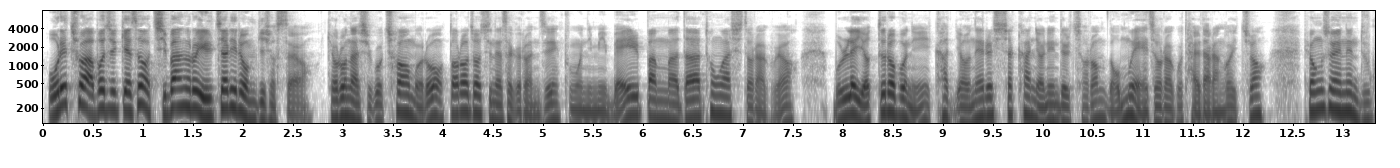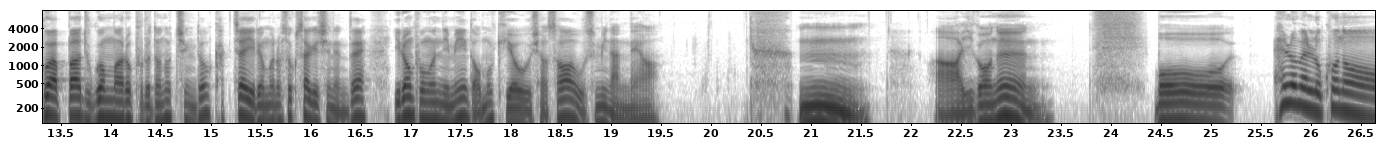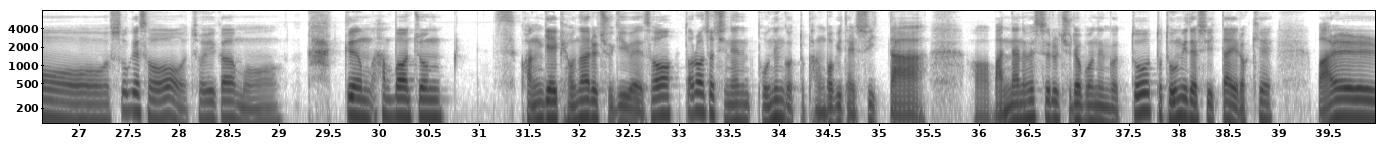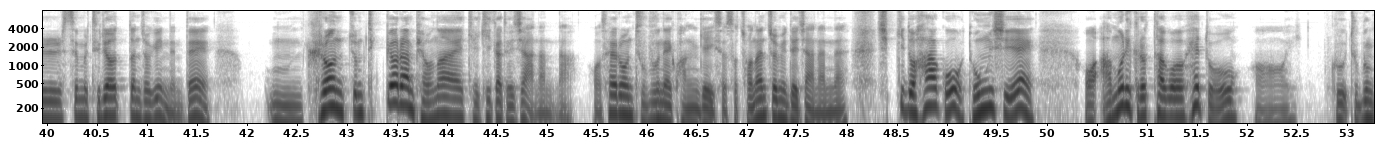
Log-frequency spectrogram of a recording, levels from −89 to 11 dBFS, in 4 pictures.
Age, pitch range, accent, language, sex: 20-39, 100-145 Hz, native, Korean, male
